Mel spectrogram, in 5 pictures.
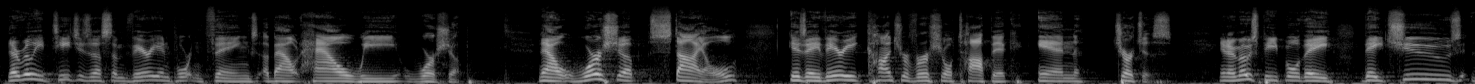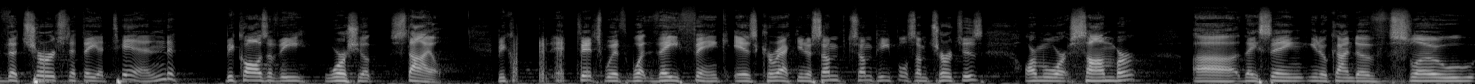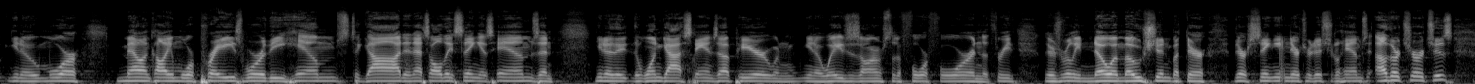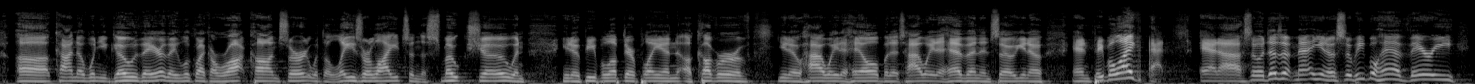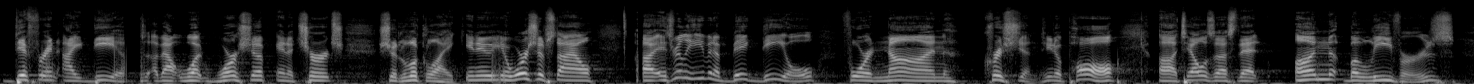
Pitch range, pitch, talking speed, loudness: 145-180 Hz, 160 Hz, 170 wpm, -26 LUFS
